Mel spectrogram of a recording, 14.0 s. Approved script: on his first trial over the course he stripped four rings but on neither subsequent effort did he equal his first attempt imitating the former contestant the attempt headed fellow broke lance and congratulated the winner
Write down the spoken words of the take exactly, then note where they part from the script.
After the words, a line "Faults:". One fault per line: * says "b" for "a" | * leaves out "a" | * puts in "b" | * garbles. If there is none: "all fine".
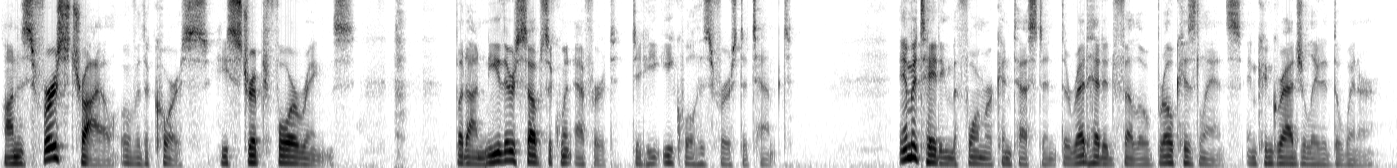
on his first trial over the course he stripped four rings but on neither subsequent effort did he equal his first attempt imitating the former contestant the red headed fellow broke his lance and congratulated the winner
Faults:
* says "red" for "attempt"
* puts in "his"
